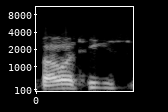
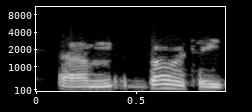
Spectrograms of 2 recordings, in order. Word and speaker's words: Boötes: Have you ever heard of Boötes? It's spelled B-O-O-T-E-S. I think that's how you pronounce it. The straw hats people wear when they go to private schools, isn't it? Boaters, yes. Very good. Boötes, it means the herdsman or the ploughman.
